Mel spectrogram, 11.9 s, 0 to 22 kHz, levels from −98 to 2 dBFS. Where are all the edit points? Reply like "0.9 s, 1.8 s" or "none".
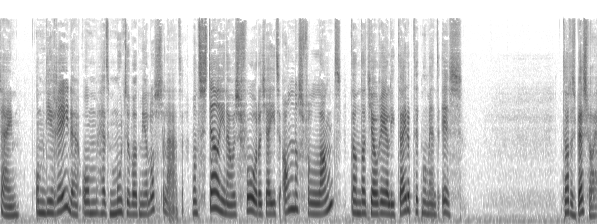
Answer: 3.8 s, 6.9 s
